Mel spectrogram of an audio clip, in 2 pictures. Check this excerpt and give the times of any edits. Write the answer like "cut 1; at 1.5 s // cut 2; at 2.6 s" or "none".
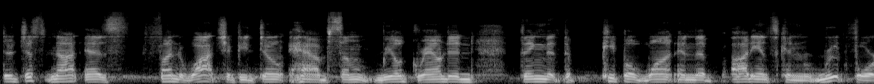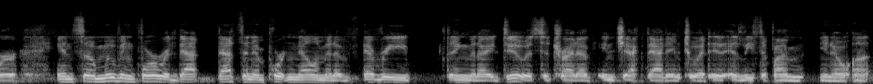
cut 1; at 10.8 s // cut 2; at 12.3 s // cut 3; at 14.7 s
